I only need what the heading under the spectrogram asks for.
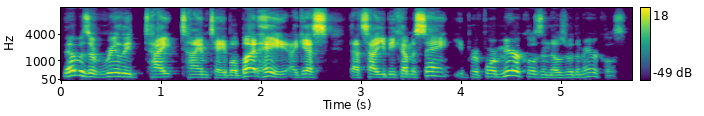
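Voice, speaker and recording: A man talks through a movie on a casual podcast, his voice sitting a little high. He rambles, doubles back and restarts his sentences as he goes. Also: lively intonation, fast, fairly bright tone. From United States. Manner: rambling, many restarts and fillers. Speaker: podcast co-host. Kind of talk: casual film review chat.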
